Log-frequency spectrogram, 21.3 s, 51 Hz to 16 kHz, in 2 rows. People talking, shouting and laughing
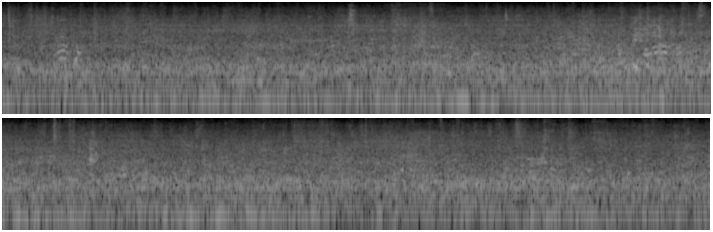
0:08.1 0:13.0

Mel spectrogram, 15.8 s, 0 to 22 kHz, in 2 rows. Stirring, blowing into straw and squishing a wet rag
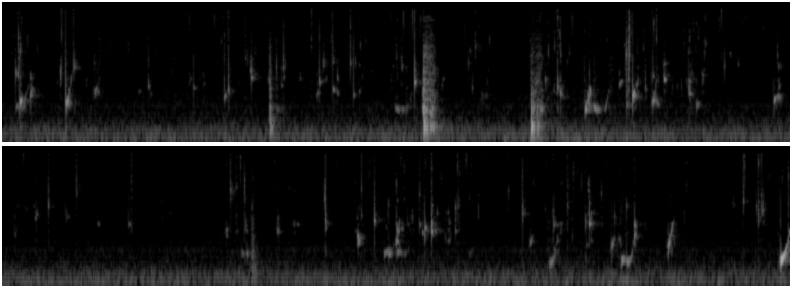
0:04.0 0:04.5

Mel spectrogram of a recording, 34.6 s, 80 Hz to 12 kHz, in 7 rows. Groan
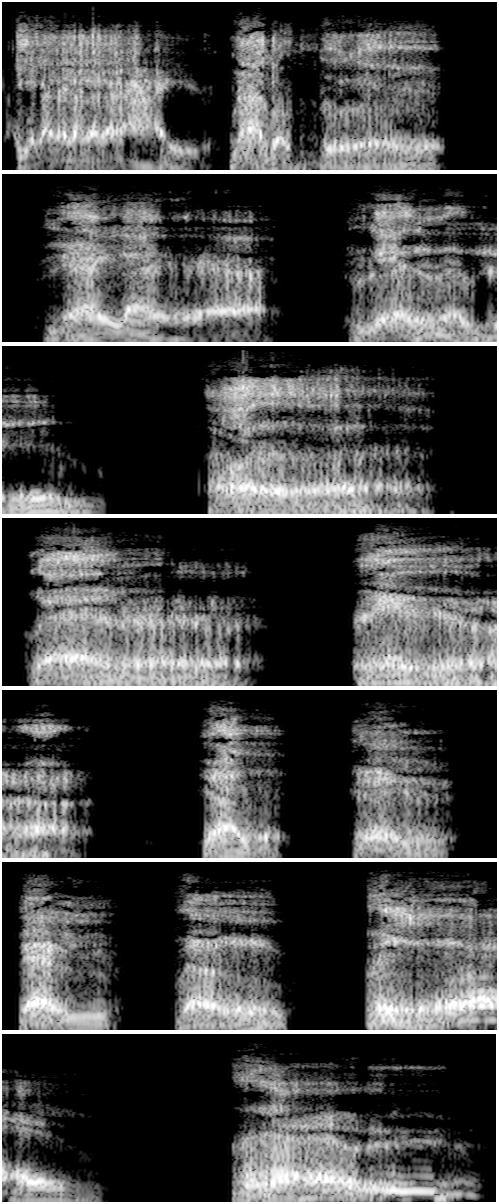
0:00.0 0:04.6, 0:05.3 0:07.8, 0:08.4 0:11.0, 0:11.9 0:14.4, 0:15.1 0:17.6, 0:18.4 0:20.8, 0:21.8 0:22.7, 0:23.3 0:25.9, 0:26.5 0:27.6, 0:28.4 0:30.8, 0:32.0 0:34.6

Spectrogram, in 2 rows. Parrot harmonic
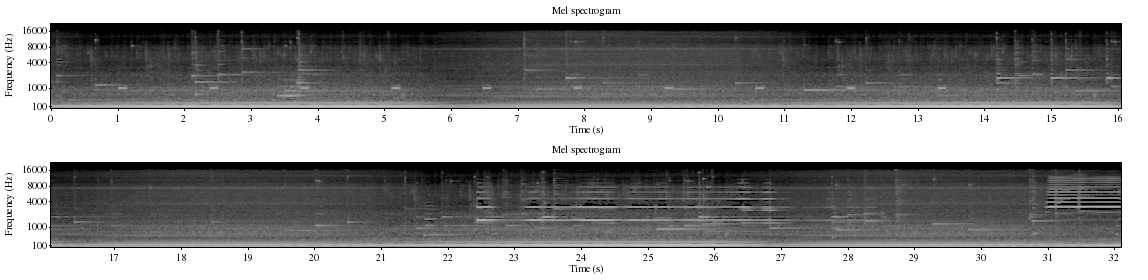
0:02.1 0:04.8, 0:19.5 0:32.1

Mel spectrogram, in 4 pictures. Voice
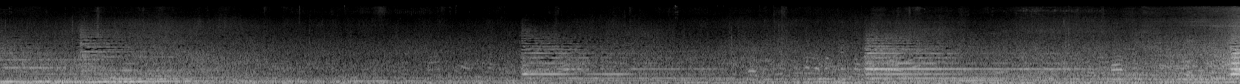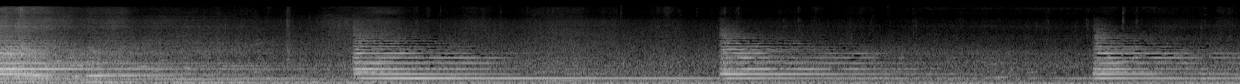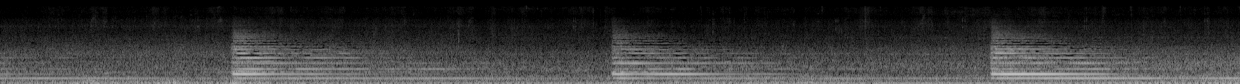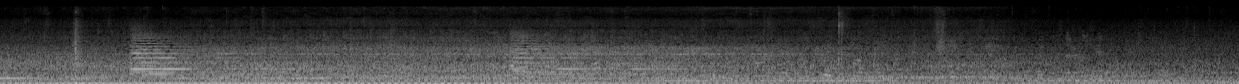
0:04.0 0:06.5, 0:07.3 0:13.6, 0:42.5 0:49.0

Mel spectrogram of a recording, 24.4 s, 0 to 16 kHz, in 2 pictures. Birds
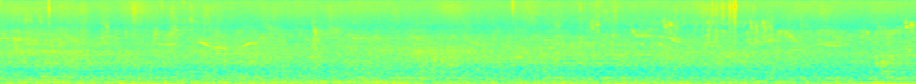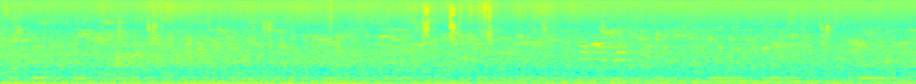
0:07.8 0:24.4

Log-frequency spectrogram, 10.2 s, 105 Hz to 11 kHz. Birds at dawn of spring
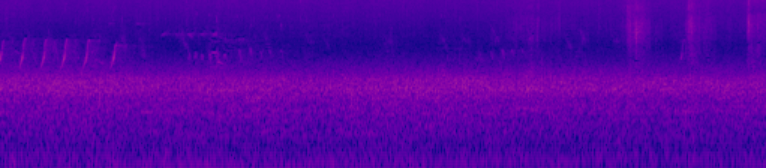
0:05.9 0:10.2

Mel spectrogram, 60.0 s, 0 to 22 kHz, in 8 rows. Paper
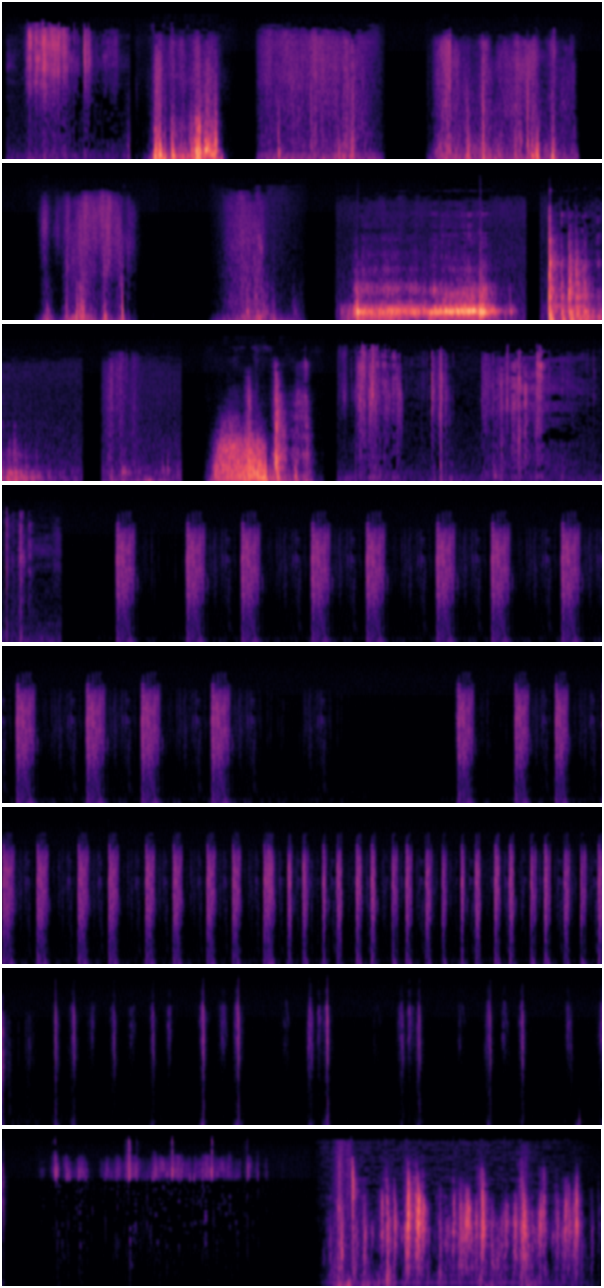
0:18.1 0:23.0, 0:23.9 0:34.2, 0:35.7 0:55.7, 0:56.5 0:59.9

